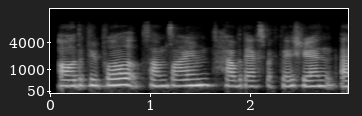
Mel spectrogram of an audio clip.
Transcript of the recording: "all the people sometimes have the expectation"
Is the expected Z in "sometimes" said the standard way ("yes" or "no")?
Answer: no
